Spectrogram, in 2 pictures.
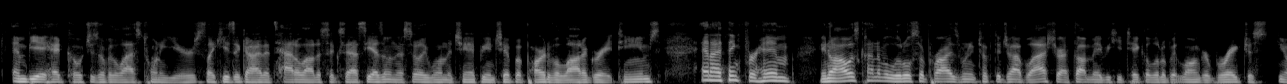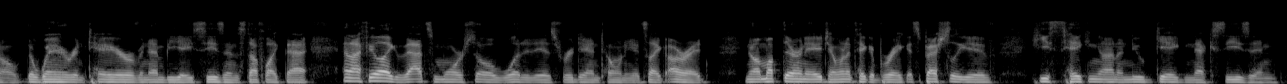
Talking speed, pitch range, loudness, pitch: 275 wpm, 105-120 Hz, -27 LUFS, 110 Hz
